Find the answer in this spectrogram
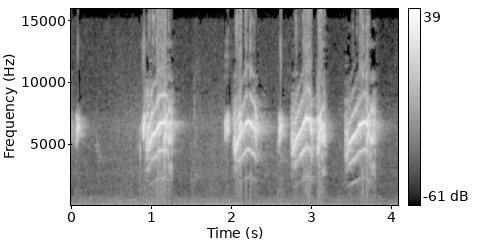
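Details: High, thin Javan munia lure calls from a male and female: a faint first note, then four loud wavering chirps, with closer, quicker notes in the second half.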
